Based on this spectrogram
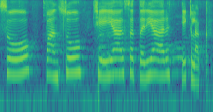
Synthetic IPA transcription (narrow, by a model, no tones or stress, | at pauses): sɔ | pãnsɔ | ɕejaɾsət̪ːəɾjaɾeklak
